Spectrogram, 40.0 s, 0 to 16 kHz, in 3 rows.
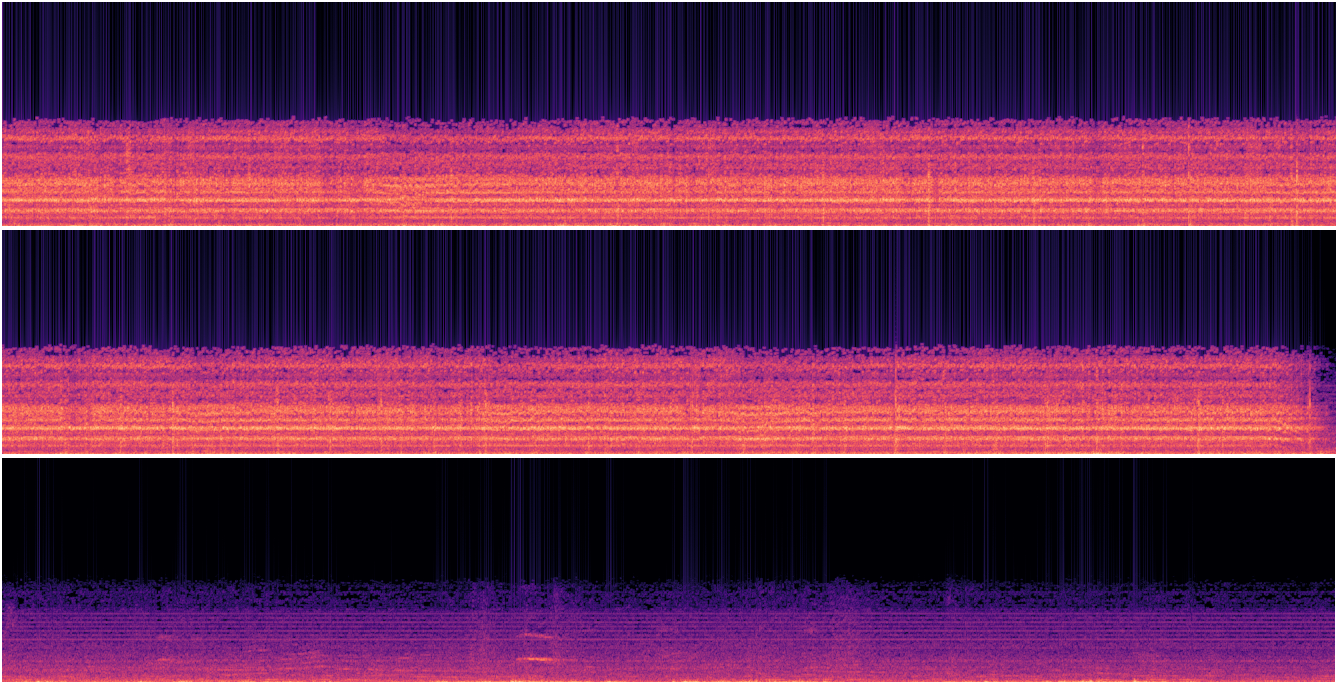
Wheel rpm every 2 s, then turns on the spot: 160, 160, 160, 160, 160, 160, 160, 160, 160, 160, 160, 160, 160, 30, 0, 0, 0, 0, 0, 0.
none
